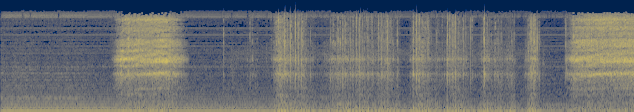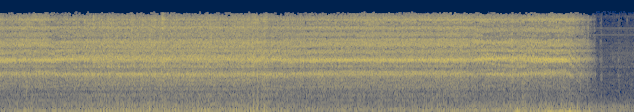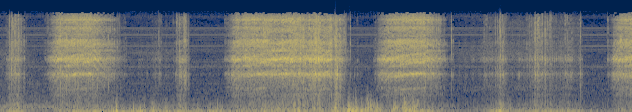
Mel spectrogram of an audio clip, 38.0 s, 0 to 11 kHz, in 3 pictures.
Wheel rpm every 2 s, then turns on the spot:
0, 80, 10, 20, 20, 40, 150, 160, 160, 160, 160, 160, 30, 70, 0, 120, 70, 30, 20.
4-10 34-36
